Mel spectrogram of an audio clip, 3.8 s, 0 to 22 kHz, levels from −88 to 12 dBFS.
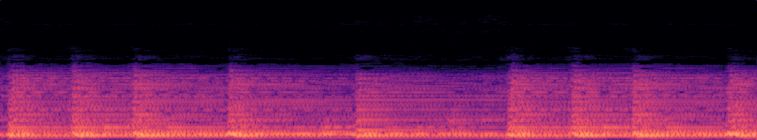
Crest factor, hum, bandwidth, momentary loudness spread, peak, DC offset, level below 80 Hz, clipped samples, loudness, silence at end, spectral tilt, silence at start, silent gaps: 12 dB; none; 3.3 kHz; 4 LU; -4 dBFS; under 0.1%; -50 dBFS; under 0.1%; -17 LUFS; 0 s; -12 dB/octave; 0 s; none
